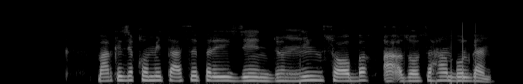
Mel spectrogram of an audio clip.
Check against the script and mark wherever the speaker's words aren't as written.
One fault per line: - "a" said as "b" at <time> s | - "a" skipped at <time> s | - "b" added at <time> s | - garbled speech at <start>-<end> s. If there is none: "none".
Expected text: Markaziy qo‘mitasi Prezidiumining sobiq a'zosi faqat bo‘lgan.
- "faqat" said as "ham" at 4.4 s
